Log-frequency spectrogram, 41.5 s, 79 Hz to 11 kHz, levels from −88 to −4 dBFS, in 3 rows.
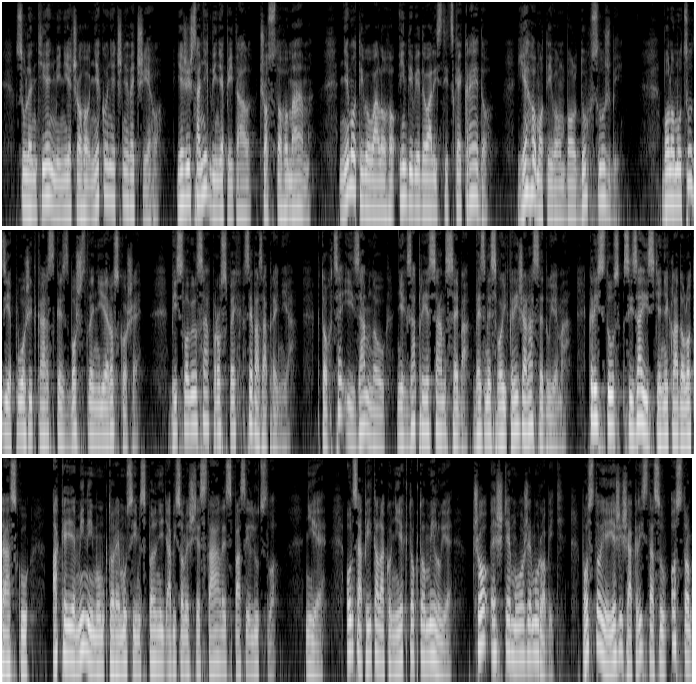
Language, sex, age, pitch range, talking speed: Slovak, male, 40-59, 110-140 Hz, 125 wpm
